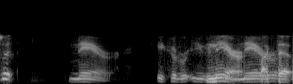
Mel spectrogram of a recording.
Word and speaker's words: NAEIR: NAEIR. You could NAEIR. NAEIR, like the NAEIR. Yeah. Okay, NAEIR. Yeah, right. Okay, NAEIR is rhymes with share. Okay. That's right. It rhymes with share. NAEIR.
